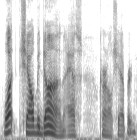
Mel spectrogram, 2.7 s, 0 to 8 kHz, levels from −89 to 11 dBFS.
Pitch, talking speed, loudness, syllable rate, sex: 130 Hz, 155 wpm, -19 LUFS, 5.1 syllables/s, male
